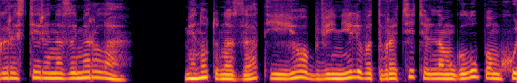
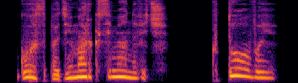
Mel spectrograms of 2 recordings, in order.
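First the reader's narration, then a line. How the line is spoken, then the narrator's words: Dry-lipped frightened whisper. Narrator (Russian): прошептала она пересохшими губами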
